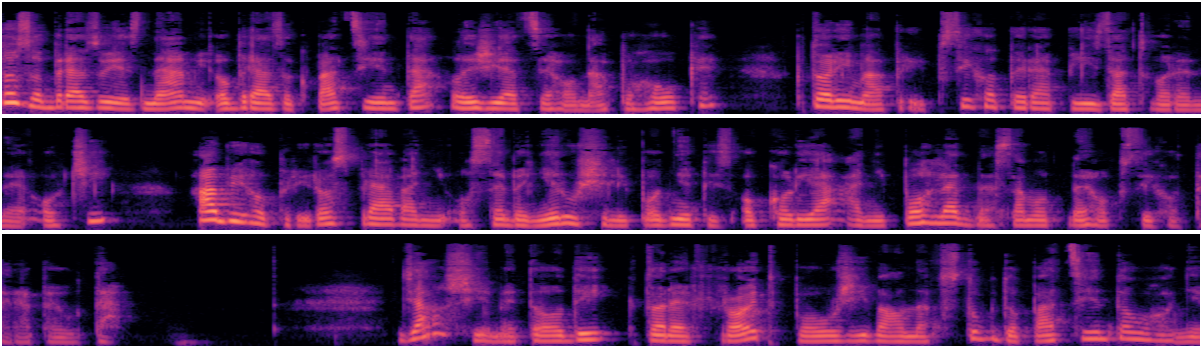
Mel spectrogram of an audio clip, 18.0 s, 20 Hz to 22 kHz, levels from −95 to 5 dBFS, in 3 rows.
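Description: At 3.05 to 3.10 s there's a short concealed packet loss. About 20 ms of the speech never reached the decoder in time, so it papered over the hole by carrying the last sound forward for 23 ms before easing back into real audio. You hear a quick smear right there.

Straight after, from 3.10 to 3.16 s, comes a lost packet rebuilt from error correction. That's 40 ms played from the low-bitrate backup copies, which fits two 20 ms packets, so there's no gap, just a rougher, noisier patch. The same thing happens again, longer, at 15.40 to 15.58 s, with 100 ms rebuilt, consistent with five separate packets.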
